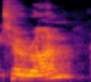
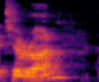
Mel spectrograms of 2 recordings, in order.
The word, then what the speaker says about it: Theron: I say Theron. In South Theron? Africa, we say Theron. Theron, there's nothing wrong with it.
